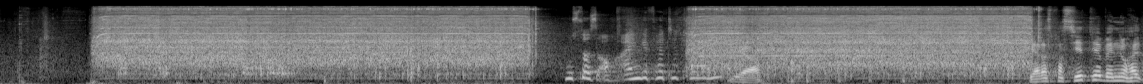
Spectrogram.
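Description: A power drill whirs loudly in short bursts.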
